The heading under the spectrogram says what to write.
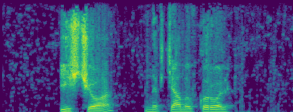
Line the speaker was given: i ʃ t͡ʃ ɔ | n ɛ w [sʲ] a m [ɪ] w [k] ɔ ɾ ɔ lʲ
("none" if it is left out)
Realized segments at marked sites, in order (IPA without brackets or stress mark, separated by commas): tʲ, ɪ, k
